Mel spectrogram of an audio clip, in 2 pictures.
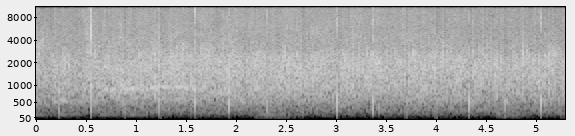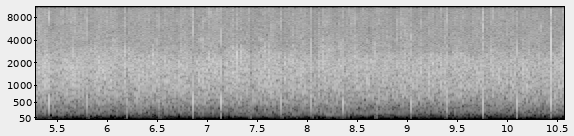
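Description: A large audience in a tiered lecture theatre applauding. The clapping swells quickly at the start, then holds steady and dense.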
